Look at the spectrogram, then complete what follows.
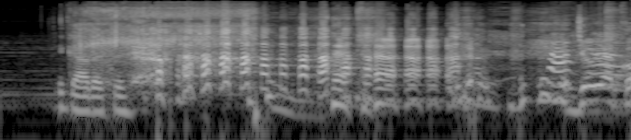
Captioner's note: laughs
